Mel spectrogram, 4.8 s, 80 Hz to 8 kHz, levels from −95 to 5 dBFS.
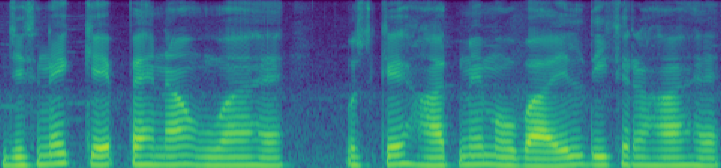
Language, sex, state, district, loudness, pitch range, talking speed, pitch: Hindi, male, Uttar Pradesh, Budaun, -17 LUFS, 140-150 Hz, 150 wpm, 140 Hz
